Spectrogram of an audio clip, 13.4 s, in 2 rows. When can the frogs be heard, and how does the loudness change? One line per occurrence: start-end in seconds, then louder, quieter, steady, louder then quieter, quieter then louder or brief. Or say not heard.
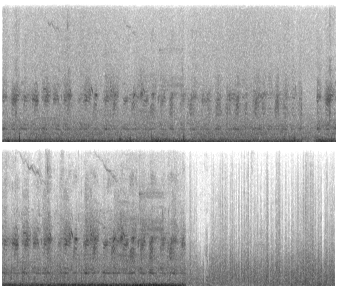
0.0-10.3 louder.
